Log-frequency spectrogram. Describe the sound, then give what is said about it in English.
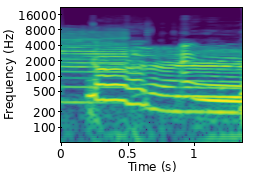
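A caller on the phone imitates an air horn with his voice for Freestyle Friday: a loud, sustained, buzzy honk that holds a steady pitch, dips briefly a couple of times, then carries on without a break. “Can you also sound like the air horn?”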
